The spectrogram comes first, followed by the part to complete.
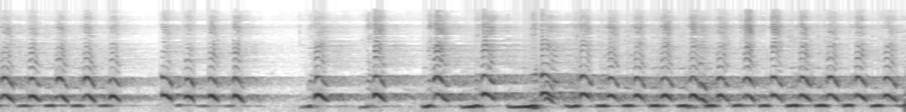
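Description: A siamang gives a rapid run of loud, harsh barking hoots with a honking, nasal ring.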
